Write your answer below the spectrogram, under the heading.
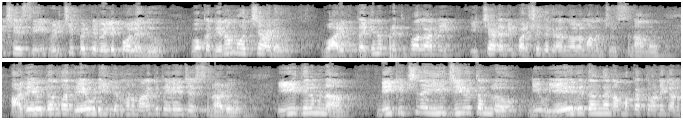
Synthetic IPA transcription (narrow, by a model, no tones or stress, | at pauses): t͡ʃe̞ːsiʋiɽit͡ʃipe̞ʈːiʋe̞ɭːipoːle̞ːd̪u | ɔkɐd̪inɐmʋɐt͡ʃːaːɽu | ʋaːɾikit̪ɐɡːinɐpɾɐt̪ipaːlaːnːiːt͡ʃːaːɽɐnipɐɾiʃud̪ːɐɡɾɐnd̪ʱɐmloːmɐnɐmt͡ʃuːst̪unːaːmu | ɐd̪e̞ːʋid̪ʱɐŋɡaːd̪e̞ːwuɽuiːd̪inɐmɐnɐmɐnɐk̬it̪e̞lijɐɐd͡ʒe̞ːst̪unːaːɽu | iːd̪inɐmɐnɐ | niːkit͡ʃːinɐiːd͡ʒiːʋit̪ɐmlo̞ːniːwue̞ːʋid̪ʱɐŋɡaːnɐmːɐkɐt̪ʋaːnːikɐnu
